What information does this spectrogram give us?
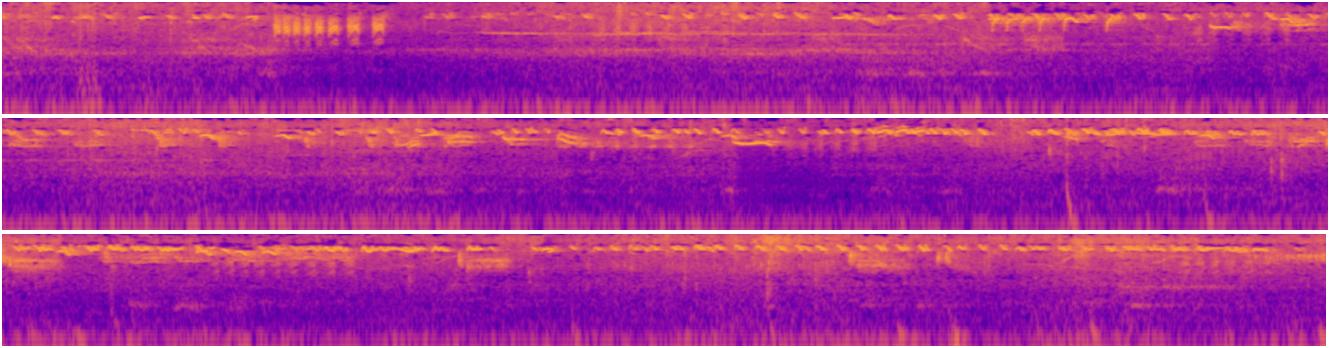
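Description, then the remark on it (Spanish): A dense outdoor chorus of wild birds in falling snow: carrion crows, a robin, a raven, red-billed choughs, a great tit, spotless starlings, a flock of long-tailed tits and a coal tit. Overlapping chirps, whistles and calls sound over a steady hiss of background ambience, with no voices. “Vamos a escuchar la nieve cayendo y también muchas aves, porque de fondo podrá escuchar el oyente cornejas, petirrojo, cuervo, choba pitirroja, carbonero común, estornino negro, bando de mitos y un carbonero garrapino.”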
